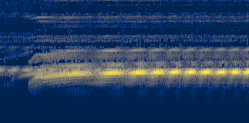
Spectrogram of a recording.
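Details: Close southern toad in Florida giving its mating call: a loud trill that begins softly with a slight upward slide and swells to a steady, sustained high buzz.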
